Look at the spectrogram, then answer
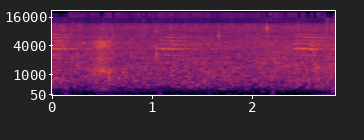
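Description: A small, shrunken creek flows in a steady broadband wash, with soft trickling and gurgling water close by running continuously with no talk.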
